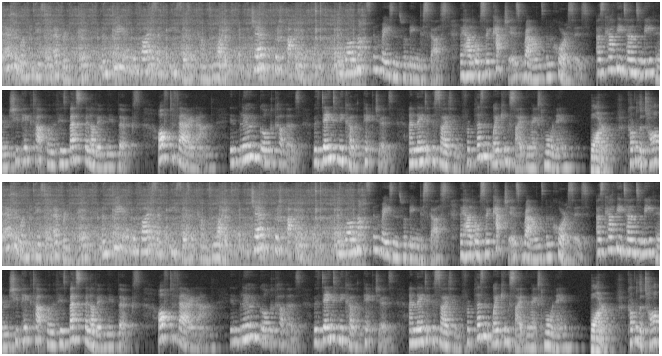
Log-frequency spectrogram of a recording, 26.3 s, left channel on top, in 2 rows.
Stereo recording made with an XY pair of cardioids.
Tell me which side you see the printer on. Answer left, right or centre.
centre.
